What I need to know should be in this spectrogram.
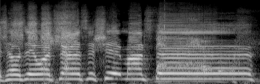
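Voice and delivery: warning shout. Pretend. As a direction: yell a warning to your friend.

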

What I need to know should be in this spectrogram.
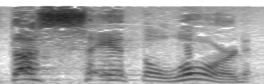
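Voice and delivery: slow, high, loud prophet's cry; prophetic proclamation. Retold or imitated. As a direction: proclaim it like a prophet silencing a crowd. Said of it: "and he says".

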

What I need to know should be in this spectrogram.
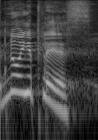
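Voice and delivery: Jamaican patois "Know your place", "place" said like "pleess", "your" a quick "yuh". Shown as a demonstration. Preacher showing the congregation his Jamaican mum's patois warning. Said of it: "how many of you can say it that way".

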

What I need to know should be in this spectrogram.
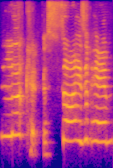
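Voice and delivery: high, loud, drawn-out exclamation; midwife's shout. Acted. Host reading the midwife's words about a huge baby, shouted. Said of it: "The next thing the midwife shouted was".

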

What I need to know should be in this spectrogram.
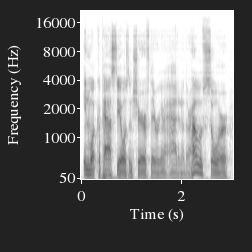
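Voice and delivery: usual speaking voice

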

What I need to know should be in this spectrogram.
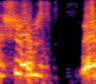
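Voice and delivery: normal talking voice

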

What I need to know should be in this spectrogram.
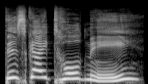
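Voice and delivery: high, slow, wounded complaint; imitated near tears. Husband tattling to his wife, high mock-tearful complaint. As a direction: whine it slowly in mock hurt. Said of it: "I was almost in tears".

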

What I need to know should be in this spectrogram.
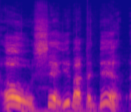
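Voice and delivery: loud, high comic realization; mock alarm. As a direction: blurt it out in exaggerated shock.

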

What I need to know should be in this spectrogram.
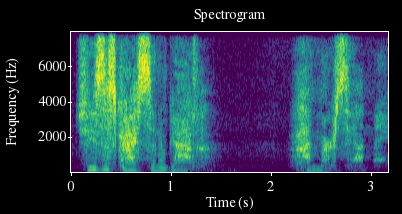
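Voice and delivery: hushed whispered breath prayer. Shown as a demonstration. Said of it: "you know what I did for five minutes".

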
